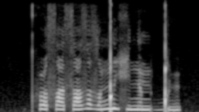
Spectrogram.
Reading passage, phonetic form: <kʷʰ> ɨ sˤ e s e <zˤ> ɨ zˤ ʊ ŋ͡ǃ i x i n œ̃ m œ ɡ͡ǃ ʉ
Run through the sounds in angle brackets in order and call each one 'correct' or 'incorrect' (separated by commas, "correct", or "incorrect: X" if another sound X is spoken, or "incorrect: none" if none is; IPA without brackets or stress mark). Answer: correct, correct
